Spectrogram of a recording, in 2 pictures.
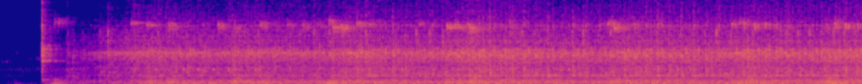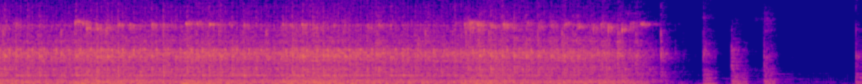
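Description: Sewing machine running steadily, stitching a long line through fabric. It starts just after the beginning and stops about half a second before the end, followed by a few light clicks.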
